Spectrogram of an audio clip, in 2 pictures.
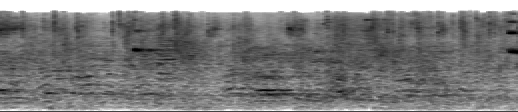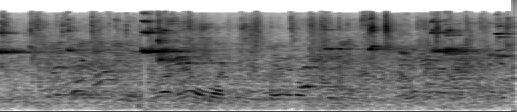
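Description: Basketball game in a school gym: many overlapping voices from the crowd and players, a basketball bouncing on the court, and a few short high-pitched squeaks.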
